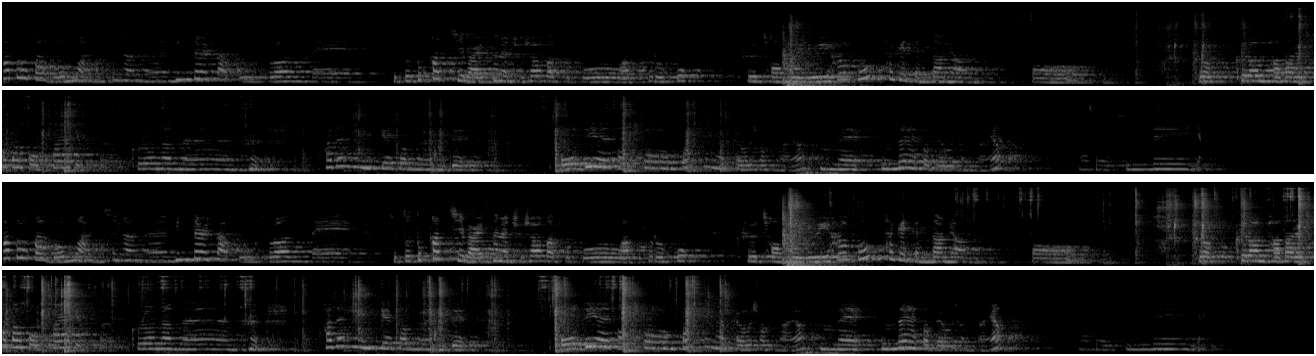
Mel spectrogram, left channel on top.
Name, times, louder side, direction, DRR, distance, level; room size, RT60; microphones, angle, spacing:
voice 1, 0.0-6.9 7.4-9.8 10.3-10.8 11.9-16.0 16.3-17.8 18.7-23.1, right 2 dB, 40° right, 3 dB, 3.9 m, -42 dB
sound 1, 7.8-8.7 9.0-9.1 9.5-10.4 11.0-20.7 21.1-21.6, right 11 dB, 65° right, 1.1 m, -43 dB
voice 2, 23.9-25.1, left 2 dB, 70° left, 5 dB, 3.7 m, -50 dB
29.5 x 20.0 x 9.9 m, 1.1 s
head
